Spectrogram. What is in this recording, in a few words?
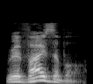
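"revisable", British English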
